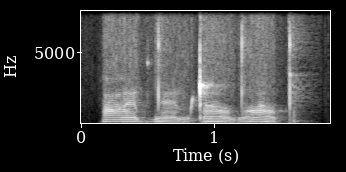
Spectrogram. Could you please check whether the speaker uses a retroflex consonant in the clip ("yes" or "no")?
yes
